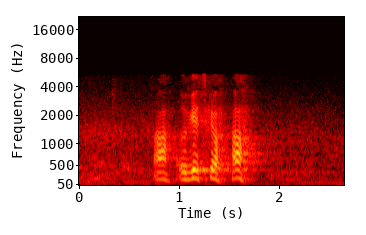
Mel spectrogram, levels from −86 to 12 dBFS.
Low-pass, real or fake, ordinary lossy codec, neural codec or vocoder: 5.4 kHz; real; none; none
